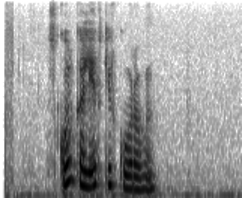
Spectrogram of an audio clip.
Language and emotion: Russian, neutral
